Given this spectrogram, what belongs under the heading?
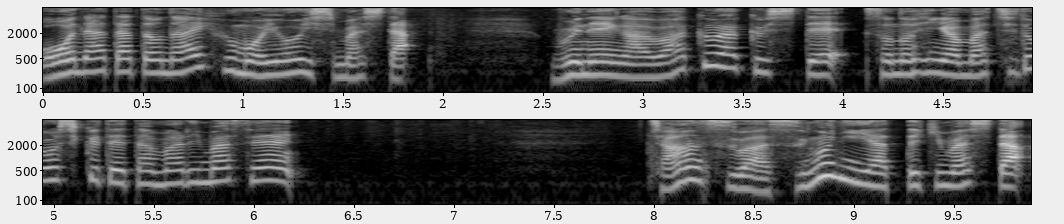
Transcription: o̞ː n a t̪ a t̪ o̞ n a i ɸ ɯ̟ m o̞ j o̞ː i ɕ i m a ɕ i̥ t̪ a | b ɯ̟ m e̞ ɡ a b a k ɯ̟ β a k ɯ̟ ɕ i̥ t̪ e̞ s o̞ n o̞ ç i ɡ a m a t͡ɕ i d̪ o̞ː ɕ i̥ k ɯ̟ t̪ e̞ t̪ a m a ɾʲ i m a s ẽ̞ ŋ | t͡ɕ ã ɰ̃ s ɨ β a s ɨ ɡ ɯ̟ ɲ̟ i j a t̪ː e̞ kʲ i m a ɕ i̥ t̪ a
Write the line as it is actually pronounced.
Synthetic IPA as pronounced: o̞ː n a t̪ a t̪ o̞ n a i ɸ ɯ̟ m o̞ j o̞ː i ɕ i m a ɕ i̥ t̪ a | b ɯ̟ n e̞ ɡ a β a k ɯ̟ β a k ɯ̟ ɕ i̥ t̪ e̞ s o̞ n o̞ ç i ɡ a m a t͡ɕ i d̪ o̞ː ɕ i̥ k ɯ̟ t̪ e̞ t̪ a m a ɾʲ i m a s ẽ̞ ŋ | t͡ɕ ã ɰ̃ s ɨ β a s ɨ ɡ ɯ̟ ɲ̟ i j a t̪ː e̞ kʲ i m a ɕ i̥ t̪ a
